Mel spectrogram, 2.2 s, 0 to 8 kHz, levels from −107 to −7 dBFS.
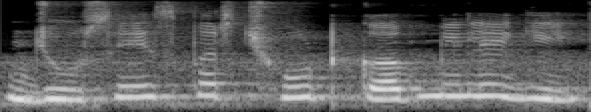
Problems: constant background noise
